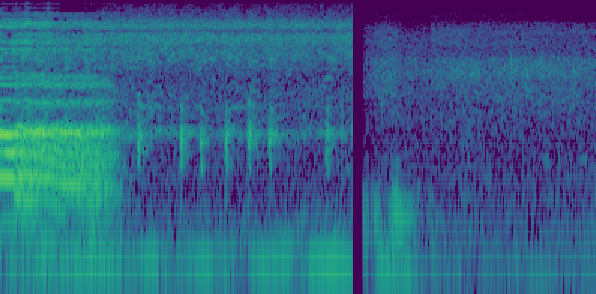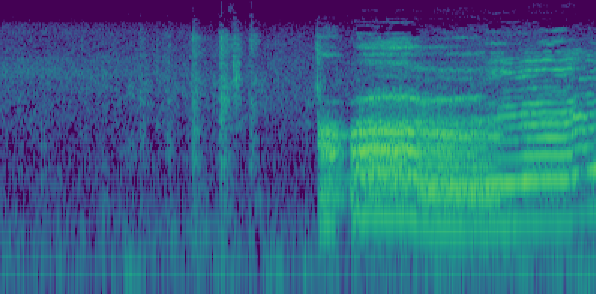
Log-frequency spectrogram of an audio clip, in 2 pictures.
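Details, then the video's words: White Pelung chicken crow. The tail of one crow fades out, followed by several seconds of quiet room sounds with a few clicks, then the strong start of another sustained, harmonic crow. "Kompliasi Langka Suara Ayam Pelung Putih Istimewa"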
